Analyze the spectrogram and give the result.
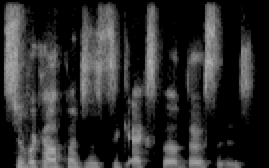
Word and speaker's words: supercalifragilisticexpialidocious: Ruby, supercalifragilistic expialidocious. Is it supercalifragilisticexpialidocious, supercalifragilistic expialidocious? – We're really ending with a bang here because you are correct.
